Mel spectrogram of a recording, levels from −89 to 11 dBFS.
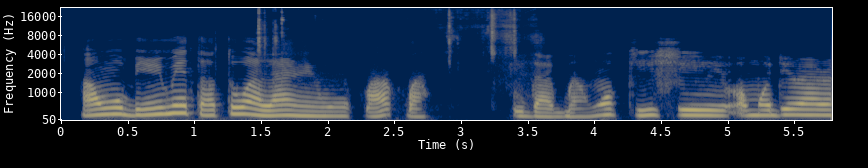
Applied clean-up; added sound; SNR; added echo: neural mask model Resemble Enhance denoiser.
